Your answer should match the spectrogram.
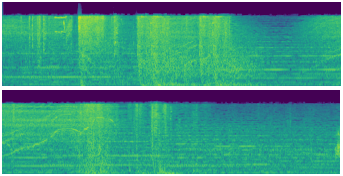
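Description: Gunfire and crashing action from the Batman Telltale Series video game, dense layered shots and booms with whooshing movement, loud and continuous throughout with no clear pauses.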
